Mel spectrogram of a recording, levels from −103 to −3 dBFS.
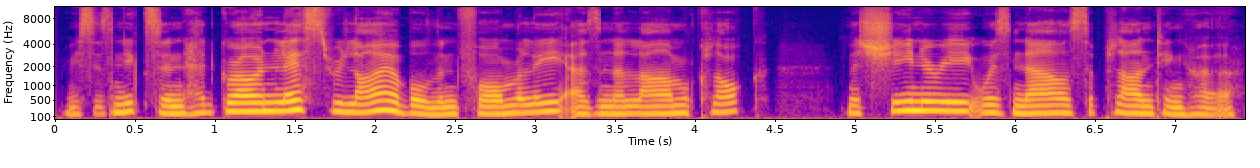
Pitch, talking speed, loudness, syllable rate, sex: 185 Hz, 135 wpm, -17 LUFS, 4.1 syllables/s, female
